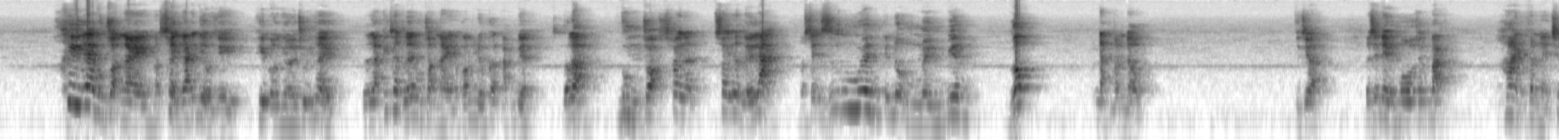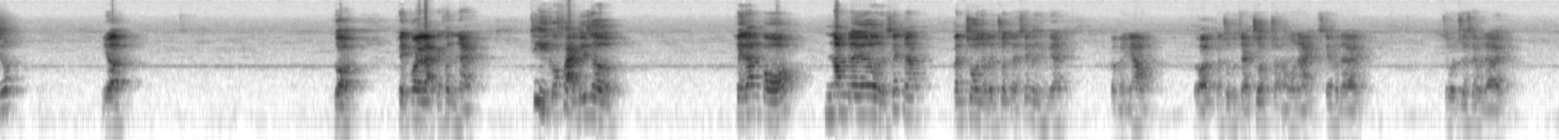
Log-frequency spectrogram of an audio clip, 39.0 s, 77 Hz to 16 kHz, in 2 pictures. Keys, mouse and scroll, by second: 21.7 alt+Tab, 25.5 click, 26.8 f, 29.6 v, 30.5 ctrl+click, 31.4 ctrl+double click, 32.0 click, 33.0 click, 33.1 click, 35.0 ctrl+click, 35.5 click, 37.3 ctrl+click.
